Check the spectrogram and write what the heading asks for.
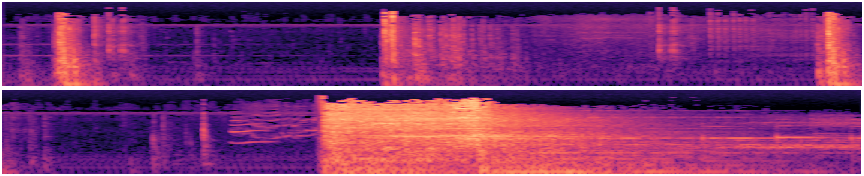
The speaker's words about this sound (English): Can you close the closet door?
